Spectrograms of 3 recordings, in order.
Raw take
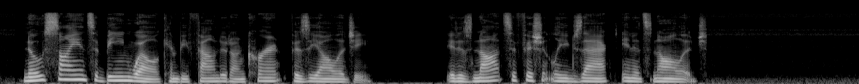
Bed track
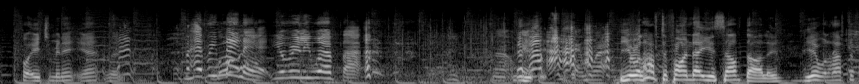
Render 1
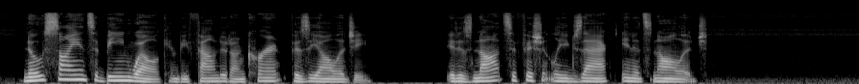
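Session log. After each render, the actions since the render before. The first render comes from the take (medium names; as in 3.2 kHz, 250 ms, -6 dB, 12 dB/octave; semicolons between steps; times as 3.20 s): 1.39–1.84 s: transient shaper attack -10 dB, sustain -4 dB; 3.62–4.50 s: peaking EQ 670 Hz -> 120 Hz -11 dB 1.1 oct; 5.14–5.61 s: treble shelf 5.6 kHz -> 8.9 kHz -8.5 dB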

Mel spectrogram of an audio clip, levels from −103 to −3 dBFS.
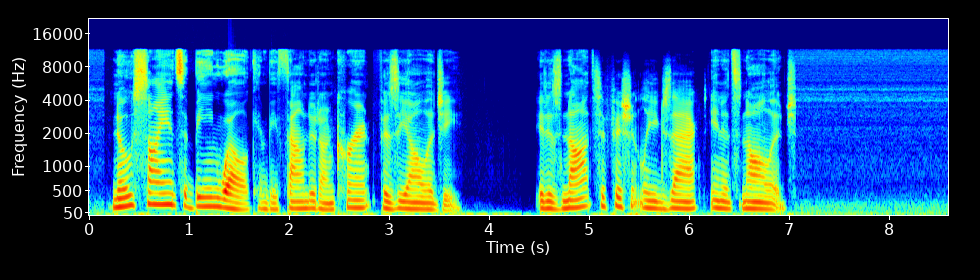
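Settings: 0.83–2.02 s: FFT filter 140 Hz 0 dB, 270 Hz -9 dB, 450 Hz +7 dB, 2.4 kHz -9 dB, 4.4 kHz -14 dB, 7.7 kHz +14 dB, 11 kHz +11 dB; 3.57–4.51 s: fade out equal-power, to -18.5 dB; 5.04–6.18 s: low-pass 4.8 kHz 24 dB/octave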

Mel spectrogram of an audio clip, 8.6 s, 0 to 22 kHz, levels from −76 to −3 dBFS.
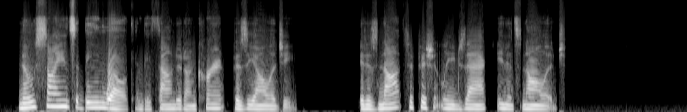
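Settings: waveshaping leveller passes 3; upward expansion 1.5:1, over -19 dBFS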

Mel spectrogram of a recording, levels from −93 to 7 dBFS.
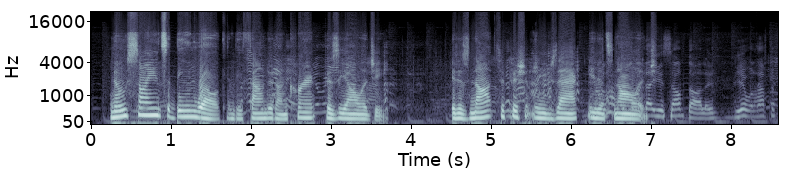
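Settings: add bed track -10.5 dB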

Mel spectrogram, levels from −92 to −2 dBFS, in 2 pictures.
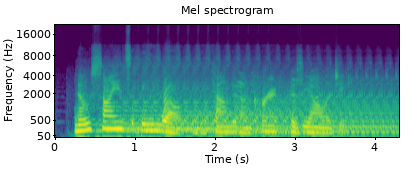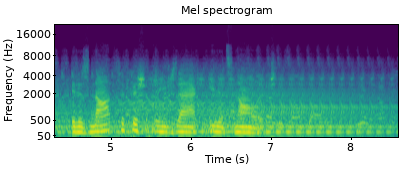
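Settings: distance through air 260 m; echo with a slow build-up 125 ms, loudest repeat 5, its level -16 dB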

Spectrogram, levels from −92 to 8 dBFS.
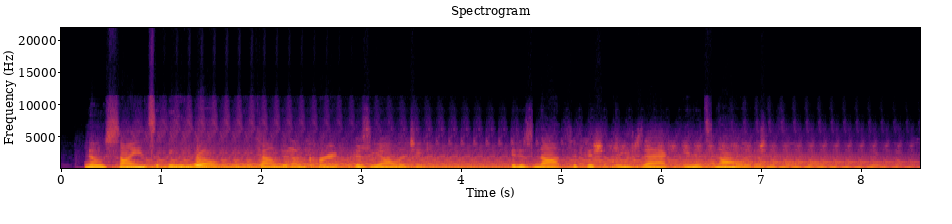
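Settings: trim -3.5 dB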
